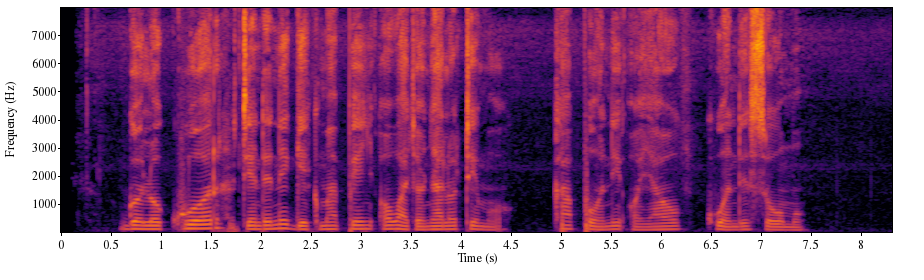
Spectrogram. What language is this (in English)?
Luo (Kenya and Tanzania)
